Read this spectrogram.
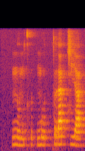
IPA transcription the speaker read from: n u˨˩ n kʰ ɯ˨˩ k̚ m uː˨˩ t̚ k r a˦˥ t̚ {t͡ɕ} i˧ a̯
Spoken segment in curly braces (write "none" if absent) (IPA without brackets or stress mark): t͡ɕ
